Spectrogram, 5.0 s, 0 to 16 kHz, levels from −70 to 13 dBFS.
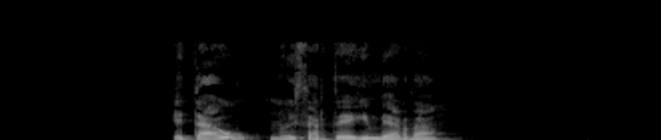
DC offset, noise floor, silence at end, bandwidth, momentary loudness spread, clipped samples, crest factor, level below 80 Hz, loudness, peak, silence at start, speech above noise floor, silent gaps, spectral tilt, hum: under 0.1%; -85 dBFS; 1.6 s; 11.5 kHz; 9 LU; under 0.1%; 18 dB; -66 dBFS; -23 LUFS; -8 dBFS; 1.3 s; 62 dB; none; -7 dB/octave; none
